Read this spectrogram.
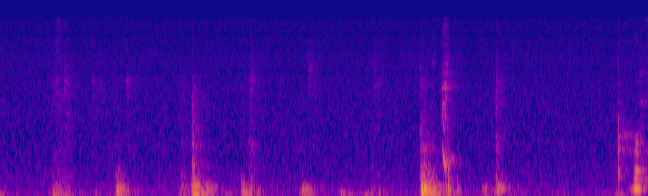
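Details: A puppy makes a series of short, low, abrupt gulping jerks at uneven intervals with a brief whine near the end, seeming confused and annoyed: puppy hiccups.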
